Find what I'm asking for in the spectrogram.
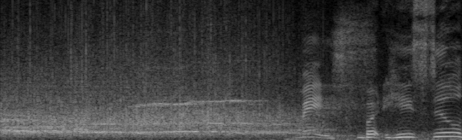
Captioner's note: cheering and applause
